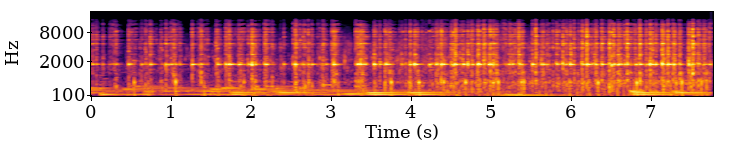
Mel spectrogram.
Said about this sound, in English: What I'm doing is I'm just moving the whisk back and forth. It's whipping it hard and constantly at a big pace.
